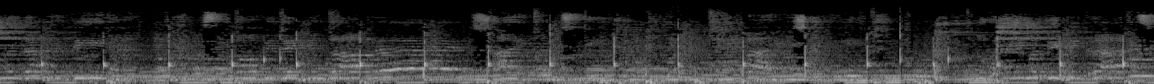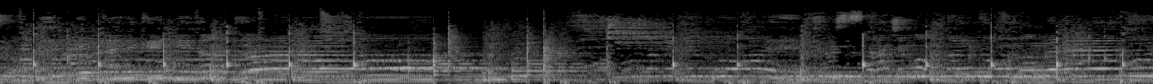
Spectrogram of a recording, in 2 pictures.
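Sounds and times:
woman singing: 0:00.0 - 0:16.6, 0:17.6 - 0:23.0
steady drum beat: 0:00.0 - 0:23.0
trumpet: 0:11.2 - 0:15.2.

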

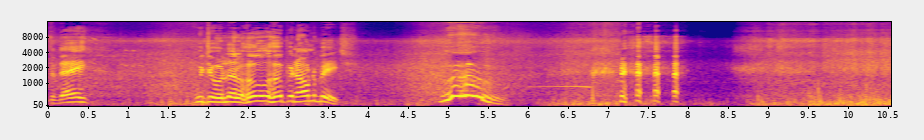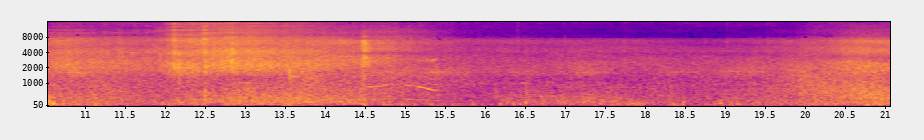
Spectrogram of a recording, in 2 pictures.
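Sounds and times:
surf washing on beach: 0:00.0 - 0:21.0
wind buffeting microphone: 0:00.0 - 0:21.0.

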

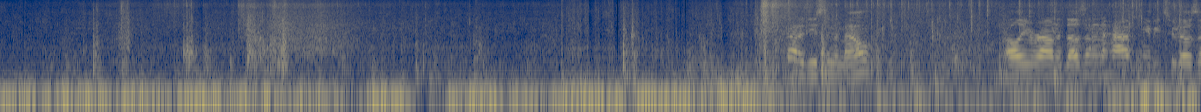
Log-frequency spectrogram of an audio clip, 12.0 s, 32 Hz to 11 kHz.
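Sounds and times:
wind buffeting microphone: 0:00.0 - 0:12.0
cast net splashing into water: 0:02.4 - 0:03.6, 0:07.6 - 0:10.1.

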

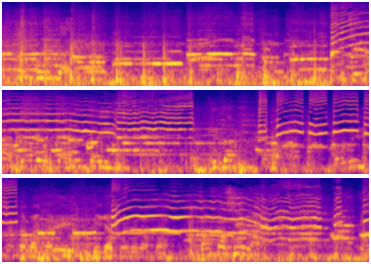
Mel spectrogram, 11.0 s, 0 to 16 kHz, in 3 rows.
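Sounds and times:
flute ensemble playing: 0:00.0 - 0:11.0.

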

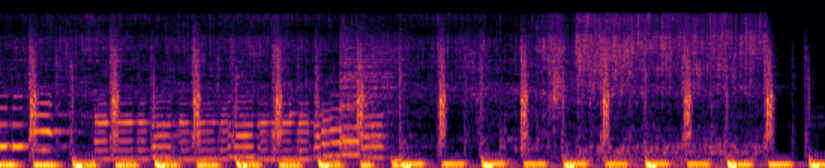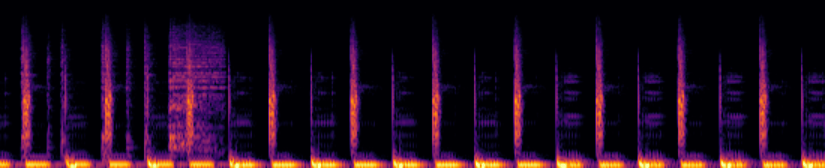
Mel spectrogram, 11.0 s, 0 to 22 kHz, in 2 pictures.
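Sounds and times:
background music with driving beat: 0:00.0 - 0:11.0.

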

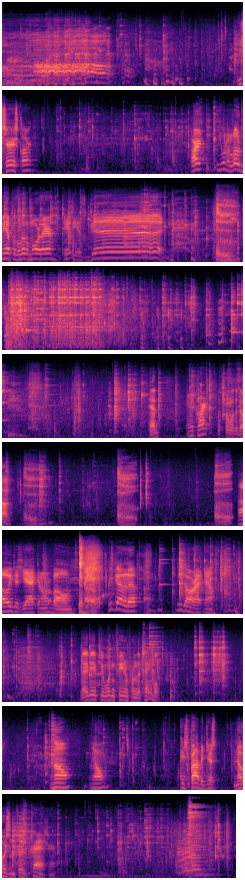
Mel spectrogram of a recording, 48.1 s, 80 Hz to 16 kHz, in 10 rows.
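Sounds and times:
silverware clinking on plates: 0:02.2 - 0:27.2, 0:30.2 - 0:48.0.

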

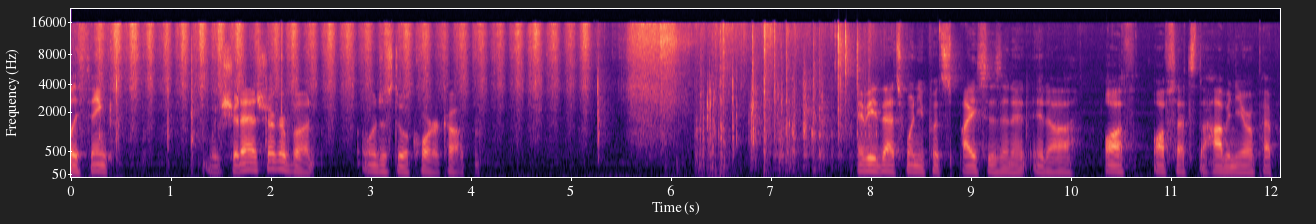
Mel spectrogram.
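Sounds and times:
sugar pouring into metal pot: 0:00.0 - 0:06.0
plastic bag rustling: 0:03.4 - 0:08.3.

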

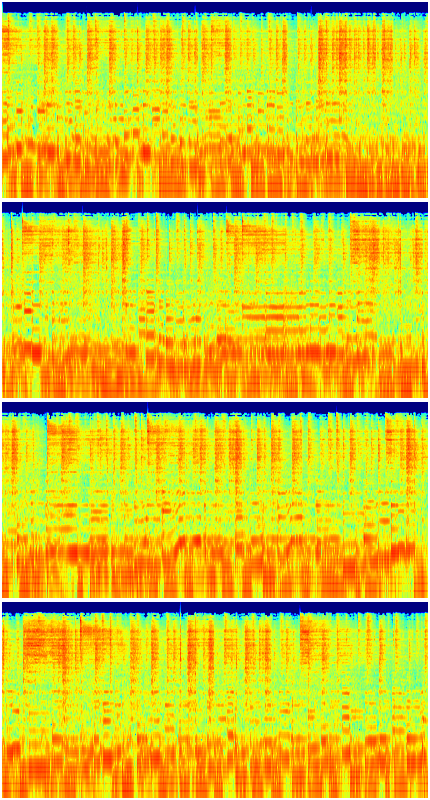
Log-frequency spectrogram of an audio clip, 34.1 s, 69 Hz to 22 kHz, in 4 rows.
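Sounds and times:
bass guitar: 0:00.0 - 0:34.0
drums: 0:00.0 - 0:34.0
steady beat: 0:00.0 - 0:34.0
twelve-string guitar: 0:00.0 - 0:34.0.

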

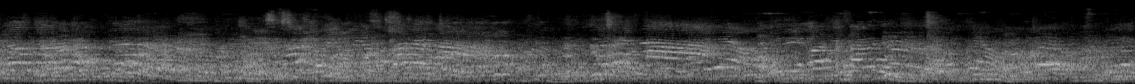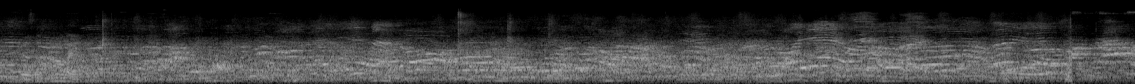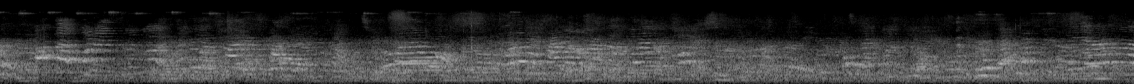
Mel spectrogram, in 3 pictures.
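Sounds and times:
children talking and calling out: 0:00.0 - 0:34.0.

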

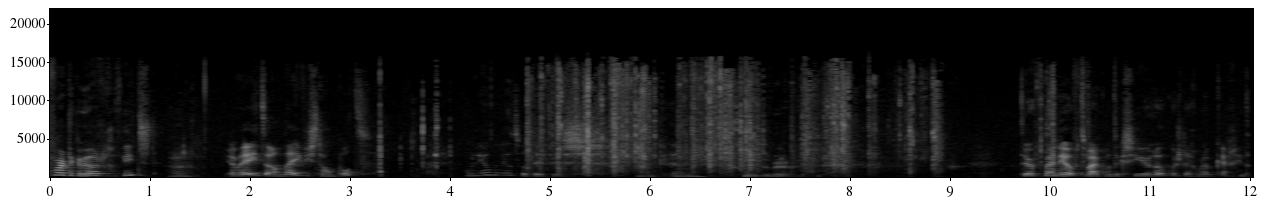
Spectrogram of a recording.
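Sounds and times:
aluminium foil crinkling: 0:04.3 - 0:09.2, 0:09.8 - 0:10.9.

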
